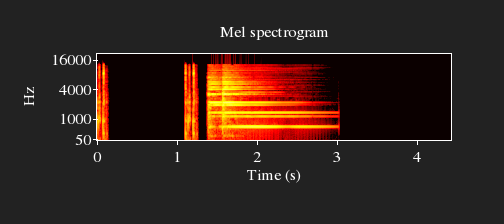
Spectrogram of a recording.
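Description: Subscribe-button sound effect: a short click, a few quick clicks about a second later, then a bell ding that rings out and fades over about a second and a half.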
